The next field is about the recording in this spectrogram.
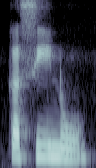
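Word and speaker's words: casino: तो इस रूल में आपको ये सारे शब्द दे रखे हैं, जैसे कसीनो, ठीक है, यहाँ पर आई का उच्चारण यानी बड़ी ई के रूप में।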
